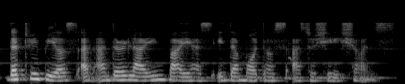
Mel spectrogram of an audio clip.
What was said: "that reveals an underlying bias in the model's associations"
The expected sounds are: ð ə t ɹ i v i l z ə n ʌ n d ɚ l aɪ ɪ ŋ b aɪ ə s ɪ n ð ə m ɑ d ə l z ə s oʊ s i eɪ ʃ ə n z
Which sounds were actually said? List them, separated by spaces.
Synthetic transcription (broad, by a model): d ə t ɹ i b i l s ə n ʌ n d ɚ l aɪ ɪ ŋ b aɪ ə s ɪ n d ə m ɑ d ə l s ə s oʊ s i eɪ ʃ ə n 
